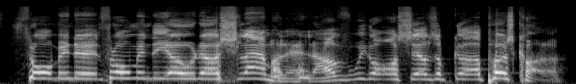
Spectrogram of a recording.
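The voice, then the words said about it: Poor attempt at English accent. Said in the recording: “That's not an English accent.”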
